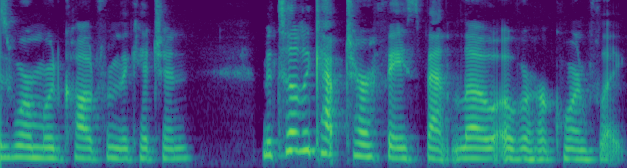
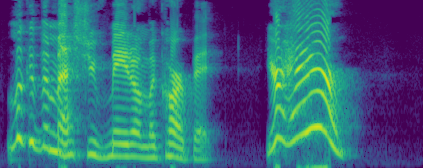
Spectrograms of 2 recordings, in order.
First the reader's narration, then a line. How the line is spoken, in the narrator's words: The mother was shrieking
